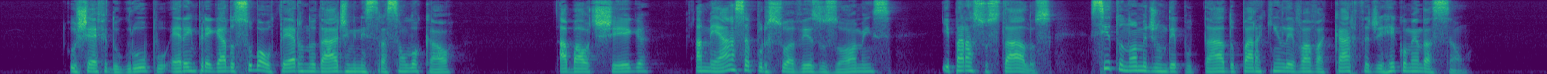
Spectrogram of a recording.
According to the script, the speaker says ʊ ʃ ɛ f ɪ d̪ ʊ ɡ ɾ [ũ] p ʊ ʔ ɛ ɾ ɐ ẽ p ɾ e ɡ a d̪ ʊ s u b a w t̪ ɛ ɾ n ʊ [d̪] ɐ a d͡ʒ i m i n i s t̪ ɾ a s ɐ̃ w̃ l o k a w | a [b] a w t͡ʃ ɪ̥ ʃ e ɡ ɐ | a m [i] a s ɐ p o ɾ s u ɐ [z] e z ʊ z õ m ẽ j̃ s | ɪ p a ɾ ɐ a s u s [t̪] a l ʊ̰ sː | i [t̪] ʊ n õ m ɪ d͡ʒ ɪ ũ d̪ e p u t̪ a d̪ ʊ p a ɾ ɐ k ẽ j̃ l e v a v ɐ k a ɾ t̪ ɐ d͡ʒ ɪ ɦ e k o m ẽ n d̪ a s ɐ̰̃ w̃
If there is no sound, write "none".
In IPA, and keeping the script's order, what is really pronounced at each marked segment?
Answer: u, d̪, b, e, v, t̪, t̪

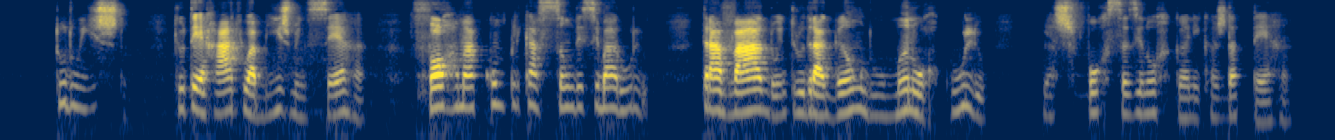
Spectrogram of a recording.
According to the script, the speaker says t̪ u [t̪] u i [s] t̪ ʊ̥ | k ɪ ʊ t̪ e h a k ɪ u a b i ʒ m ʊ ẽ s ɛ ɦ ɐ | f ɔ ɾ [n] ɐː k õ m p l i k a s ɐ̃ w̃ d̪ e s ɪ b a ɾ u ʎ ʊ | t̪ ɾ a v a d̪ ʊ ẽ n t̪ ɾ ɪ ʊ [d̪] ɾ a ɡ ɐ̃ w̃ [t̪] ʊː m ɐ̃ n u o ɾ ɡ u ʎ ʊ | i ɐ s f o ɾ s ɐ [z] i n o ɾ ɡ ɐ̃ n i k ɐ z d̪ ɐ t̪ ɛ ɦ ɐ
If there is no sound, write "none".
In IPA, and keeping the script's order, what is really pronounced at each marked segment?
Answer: d̪, ʃ, m, d̪, d̪, z

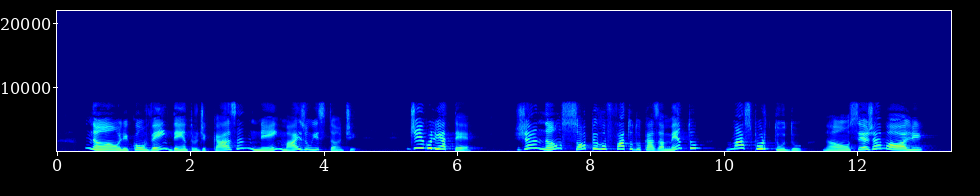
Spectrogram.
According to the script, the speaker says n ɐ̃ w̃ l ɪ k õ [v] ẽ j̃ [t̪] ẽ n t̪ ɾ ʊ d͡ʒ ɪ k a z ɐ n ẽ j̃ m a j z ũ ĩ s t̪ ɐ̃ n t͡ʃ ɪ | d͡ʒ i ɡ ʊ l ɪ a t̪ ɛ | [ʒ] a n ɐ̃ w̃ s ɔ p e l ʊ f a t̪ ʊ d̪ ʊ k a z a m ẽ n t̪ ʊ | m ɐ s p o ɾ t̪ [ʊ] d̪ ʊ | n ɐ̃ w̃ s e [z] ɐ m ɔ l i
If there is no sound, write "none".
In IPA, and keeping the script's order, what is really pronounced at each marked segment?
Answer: v, d̪, ʒ, u, ʒ

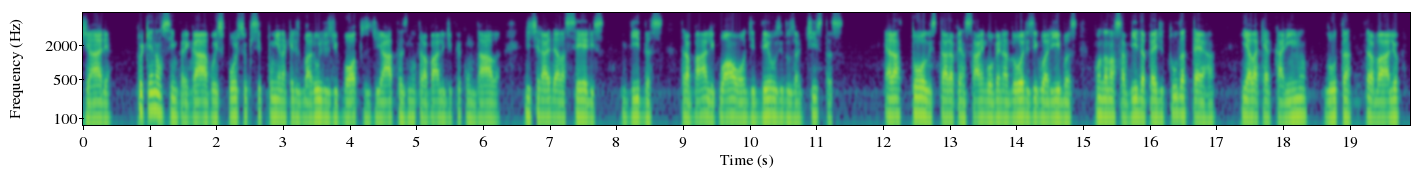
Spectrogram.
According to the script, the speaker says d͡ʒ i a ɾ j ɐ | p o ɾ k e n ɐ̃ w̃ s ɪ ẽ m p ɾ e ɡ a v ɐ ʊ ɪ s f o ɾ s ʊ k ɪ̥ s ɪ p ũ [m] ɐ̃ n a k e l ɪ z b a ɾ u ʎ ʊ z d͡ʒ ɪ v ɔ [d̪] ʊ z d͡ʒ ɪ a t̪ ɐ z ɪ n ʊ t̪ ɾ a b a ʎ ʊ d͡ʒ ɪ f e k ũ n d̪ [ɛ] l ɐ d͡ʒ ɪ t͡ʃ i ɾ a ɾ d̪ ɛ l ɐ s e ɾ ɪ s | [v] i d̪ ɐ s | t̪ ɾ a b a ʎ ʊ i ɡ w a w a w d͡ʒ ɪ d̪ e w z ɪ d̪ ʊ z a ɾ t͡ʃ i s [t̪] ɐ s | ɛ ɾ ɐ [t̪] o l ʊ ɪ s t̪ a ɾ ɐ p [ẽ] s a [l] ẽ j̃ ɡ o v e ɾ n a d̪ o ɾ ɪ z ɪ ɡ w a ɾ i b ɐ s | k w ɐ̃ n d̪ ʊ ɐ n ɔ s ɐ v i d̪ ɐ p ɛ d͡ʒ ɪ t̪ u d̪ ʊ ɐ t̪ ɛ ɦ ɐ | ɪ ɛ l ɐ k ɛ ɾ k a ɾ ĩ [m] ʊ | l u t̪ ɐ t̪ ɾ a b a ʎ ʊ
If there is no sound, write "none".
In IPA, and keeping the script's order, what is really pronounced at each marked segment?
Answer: ɲ, t̪, a, v, t̪, t̪, ẽ, ɾ, ɲ

